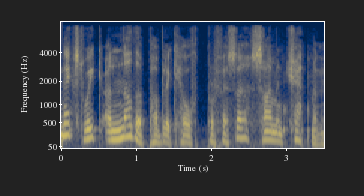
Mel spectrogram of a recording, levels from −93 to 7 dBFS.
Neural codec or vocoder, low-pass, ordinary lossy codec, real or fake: none; 7.2 kHz; MP3, 48 kbps; real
